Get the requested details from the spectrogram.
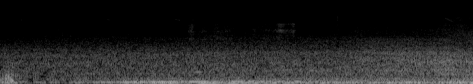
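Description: A car drives by slowly on a street.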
